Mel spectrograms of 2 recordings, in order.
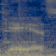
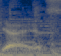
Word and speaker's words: Gaius: there he is gaius i i keep saying gaius but it's pronounced gaius that's how he pronounced that earlier when he introduced himself so gaius creating art while i'm surrounded by art being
